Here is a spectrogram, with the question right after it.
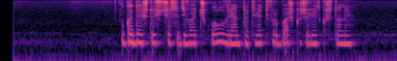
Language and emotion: Russian, neutral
